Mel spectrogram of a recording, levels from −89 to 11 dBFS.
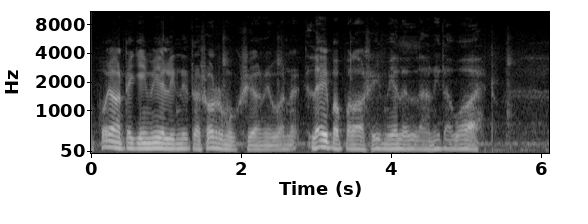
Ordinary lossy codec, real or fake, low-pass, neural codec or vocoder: none; real; none; none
